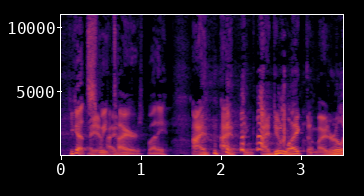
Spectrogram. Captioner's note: laughter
